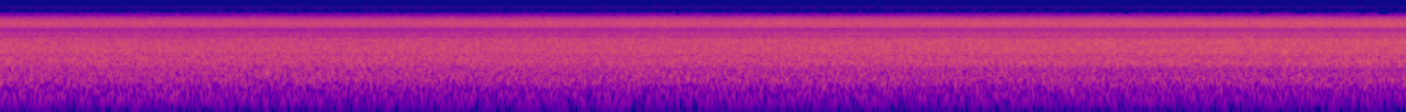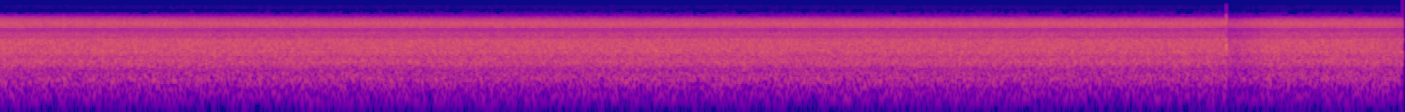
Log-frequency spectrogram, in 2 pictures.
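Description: Floodwater of the swollen Júcar river rushing over the stones of a weir: a steady, even rush of white water, with a short click near the end.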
